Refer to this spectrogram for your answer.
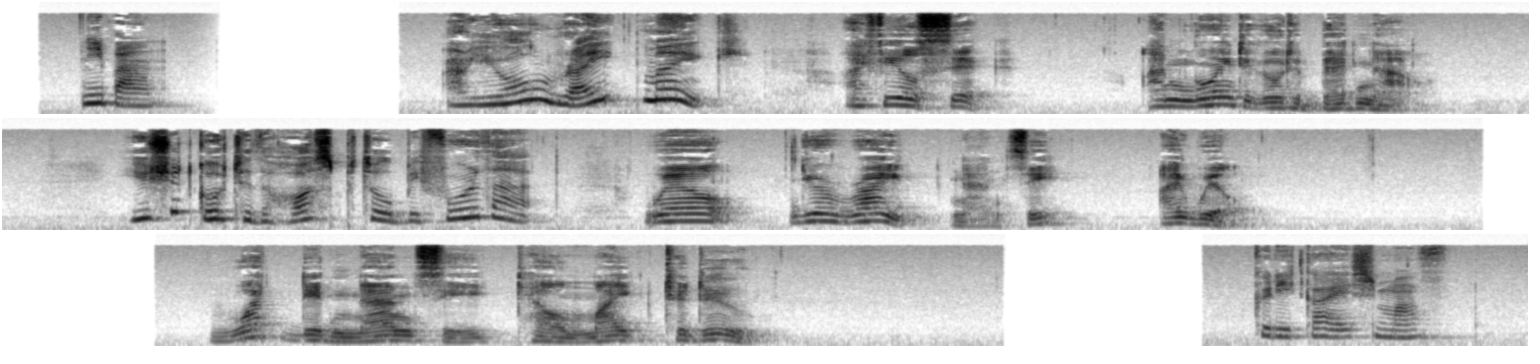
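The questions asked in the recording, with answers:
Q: What did Nancy tell Mike to do?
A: To go to the hospital.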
